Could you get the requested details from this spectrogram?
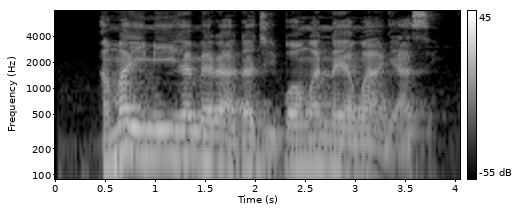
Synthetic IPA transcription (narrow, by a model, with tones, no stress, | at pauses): a˨ma˦ɣi˦mi˦i˦ɦe˦me˨ɾe˨a˨da˦d͡ʒi˨k͡pɔ˦ŋʷa˦n̩˦ne˦ja˦ŋʷaː˦˨ɲa˨a˦sɪ̥˨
